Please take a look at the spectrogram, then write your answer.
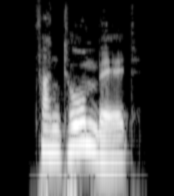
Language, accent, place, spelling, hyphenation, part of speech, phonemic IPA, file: German, Germany, Berlin, Phantombild, Phan‧tom‧bild, noun, /fanˈtoːmˌbɪlt/, De-Phantombild.ogg
- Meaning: identikit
